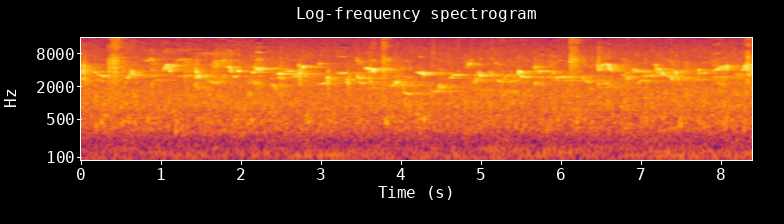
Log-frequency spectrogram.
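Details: A White-browed shortwing sings in natural habitat, pouring out a long, rambling run of high, quick whistles and twittering trills that rise and drop without a break, with a light wash of forest noise behind.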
